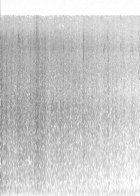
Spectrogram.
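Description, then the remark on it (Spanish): An audience applauds, a dense, crackling wash of many hands clapping at once, holding steady and then easing off slightly toward the end, with no voices over it. “Espérame, ya se le va a quitar la gana de aplaudir.”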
